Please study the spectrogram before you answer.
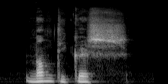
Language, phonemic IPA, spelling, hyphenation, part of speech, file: Dutch, /ˈmɑn.tiˌkʏs/, manticus, man‧ti‧cus, noun, Nl-manticus.ogg
- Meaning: mantic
